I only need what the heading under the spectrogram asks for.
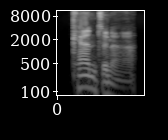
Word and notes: cantina: British English

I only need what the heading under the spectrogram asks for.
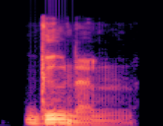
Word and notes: guenon: British English

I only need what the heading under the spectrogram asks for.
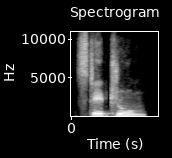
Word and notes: stateroom: Indian

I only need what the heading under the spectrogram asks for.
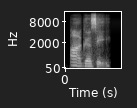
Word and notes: argosy: Indian

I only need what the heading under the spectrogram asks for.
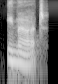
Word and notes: inert: Indian

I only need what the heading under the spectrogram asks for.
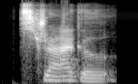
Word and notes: straggle: Indian

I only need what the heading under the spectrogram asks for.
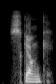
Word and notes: skunk: American English

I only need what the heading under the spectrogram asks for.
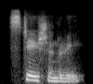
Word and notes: stationery: Indian

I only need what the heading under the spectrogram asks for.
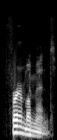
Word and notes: firmament: American English

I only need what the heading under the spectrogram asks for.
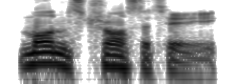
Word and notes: monstrosity: British English

